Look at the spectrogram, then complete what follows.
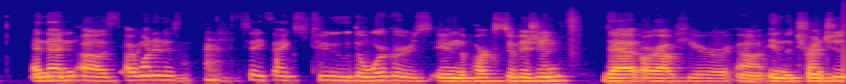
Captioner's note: clears throat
